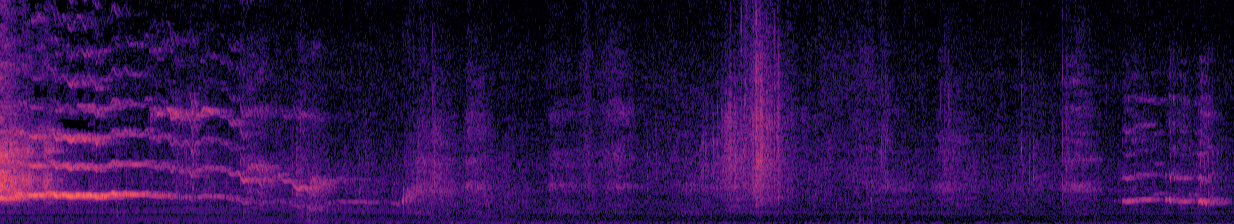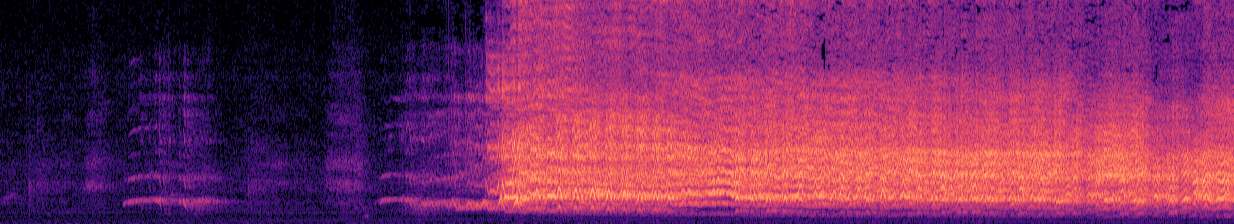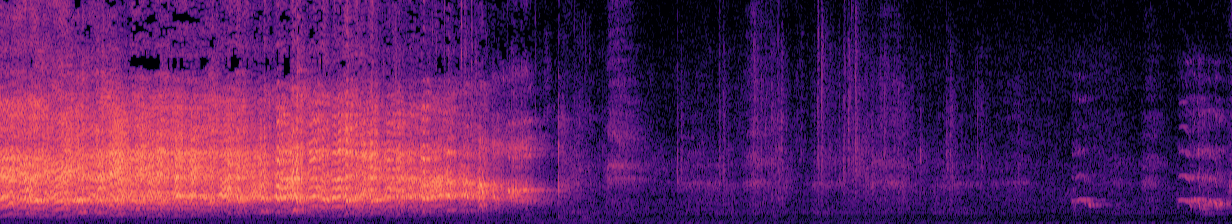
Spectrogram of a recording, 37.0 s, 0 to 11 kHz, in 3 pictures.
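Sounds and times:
faint squeaky vocal sounds: 0.0 - 4.4, 11.2 - 12.7, 13.5 - 14.8, 16.1 - 30.2, 35.4 - 37.0
loud dense laughter: 17.2 - 30.2.

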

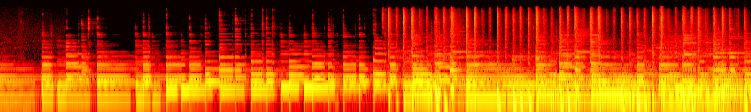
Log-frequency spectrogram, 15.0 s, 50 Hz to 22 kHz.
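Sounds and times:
strummed acoustic guitar: 0.0 - 15.0.

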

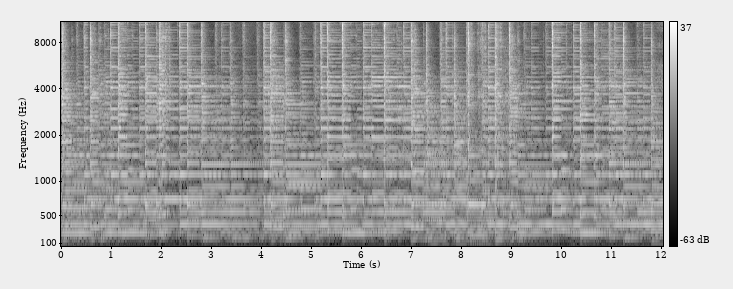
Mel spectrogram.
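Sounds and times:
solo acoustic guitar: 0.0 - 12.0.

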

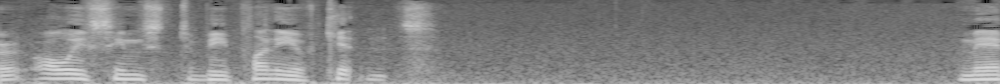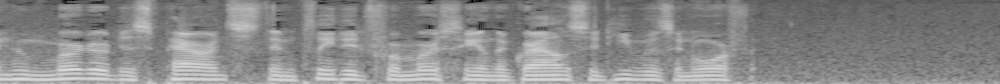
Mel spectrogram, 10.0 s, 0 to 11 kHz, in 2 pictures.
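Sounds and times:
man speaking: 0.0 - 2.3, 4.8 - 8.9
steady background hiss: 0.0 - 10.0.

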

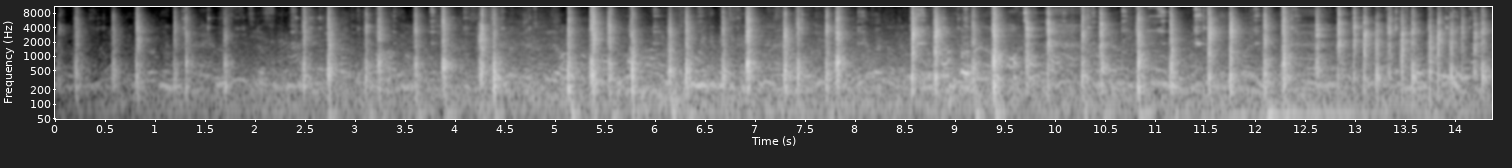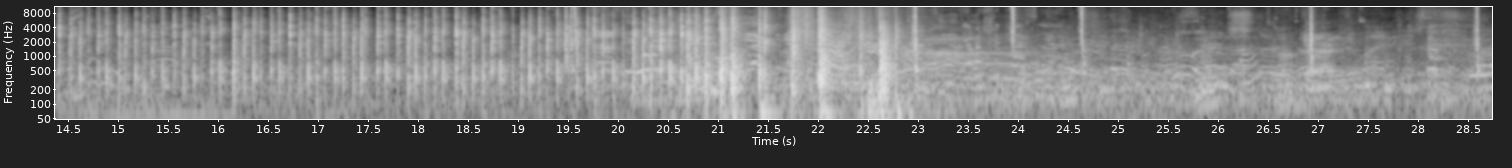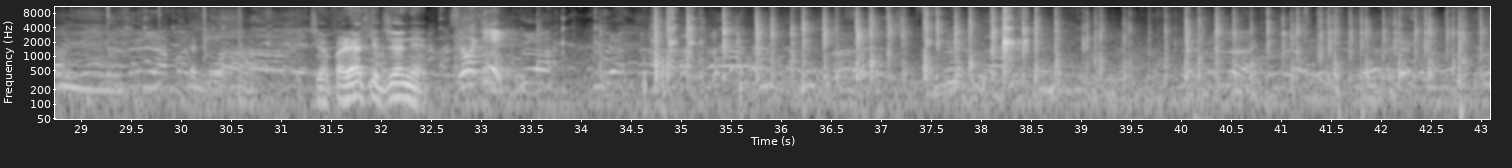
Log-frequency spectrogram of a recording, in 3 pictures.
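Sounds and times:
dance steps tapping and stamping: 0.0 - 1.8, 2.5 - 23.0, 34.6 - 43.0
murmur of voices: 0.0 - 43.0.

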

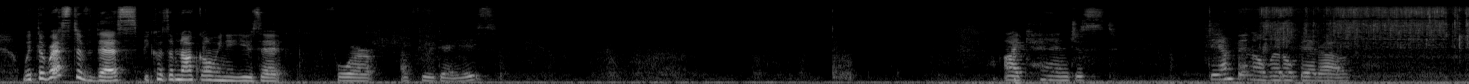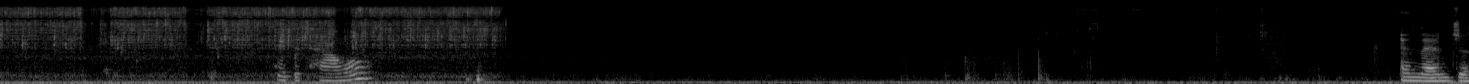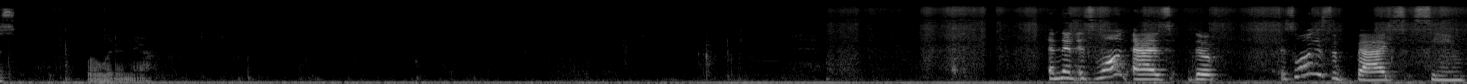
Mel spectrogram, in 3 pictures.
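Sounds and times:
paper towel rustling: 3.0 - 10.4, 11.5 - 25.0, 29.7 - 44.0
tap running into sink: 19.0 - 19.8.

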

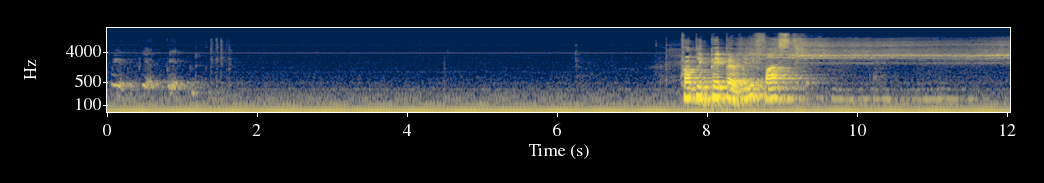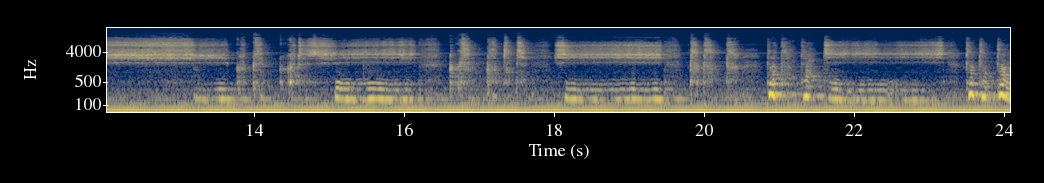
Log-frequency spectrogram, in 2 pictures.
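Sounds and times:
buzzing voiced hisses: 8.4 - 20.7
mouth hissing: 8.7 - 17.6.

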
